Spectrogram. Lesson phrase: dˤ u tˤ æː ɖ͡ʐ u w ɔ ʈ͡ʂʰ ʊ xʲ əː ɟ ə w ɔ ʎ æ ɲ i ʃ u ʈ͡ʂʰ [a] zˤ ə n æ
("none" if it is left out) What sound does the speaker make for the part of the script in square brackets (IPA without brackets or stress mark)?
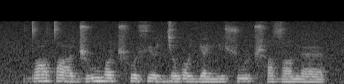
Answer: ə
